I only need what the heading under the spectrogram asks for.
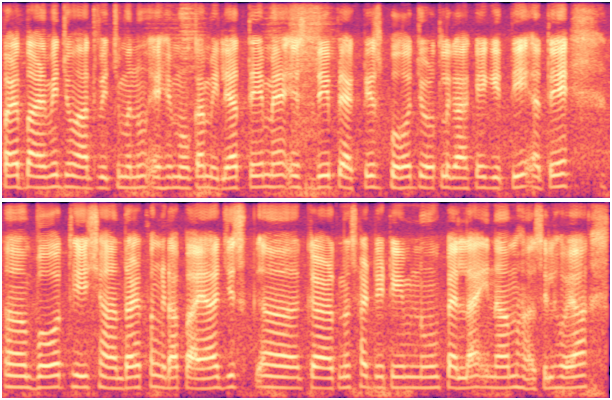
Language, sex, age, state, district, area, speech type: Punjabi, male, 18-30, Punjab, Mohali, rural, spontaneous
